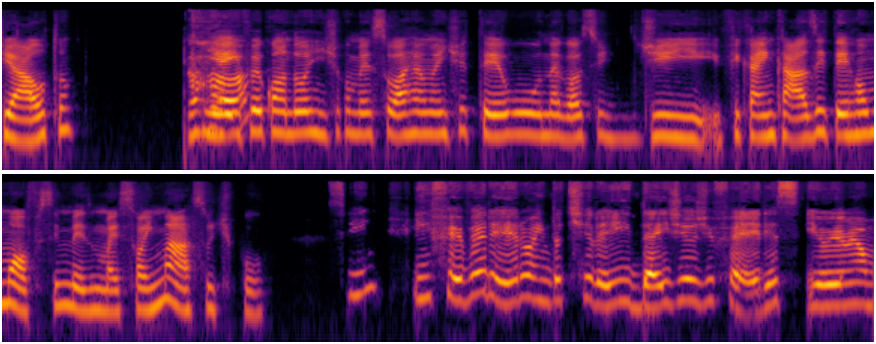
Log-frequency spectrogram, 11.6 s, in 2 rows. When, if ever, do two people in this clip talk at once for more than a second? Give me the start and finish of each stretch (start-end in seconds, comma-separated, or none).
none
